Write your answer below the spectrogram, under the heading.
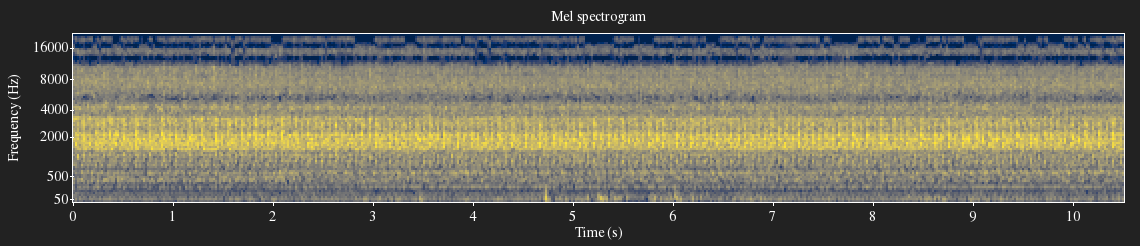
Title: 2019 Toyota RAV4 engine knock sound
